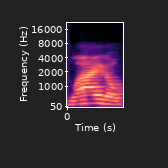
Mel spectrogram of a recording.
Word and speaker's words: Lytle: Did learn how to pronounce the town name of Lytle, Texas, not Little Texas, Lytle.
